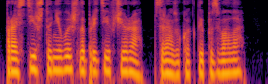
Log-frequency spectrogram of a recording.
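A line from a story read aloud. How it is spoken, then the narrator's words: Quiet, serious. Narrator (Russian): сказал он тихо и серьезно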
